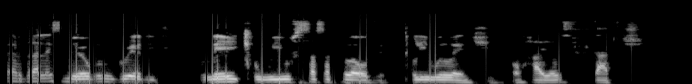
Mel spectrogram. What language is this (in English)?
Georgian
